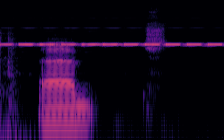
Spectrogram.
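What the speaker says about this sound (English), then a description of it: "the fire alarm goes off because the missus is cooking" A household smoke alarm sounds at home while someone cooks, a steady piercing high tone running throughout with short pulsing beeps, loud and close, as a voice talks over it.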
